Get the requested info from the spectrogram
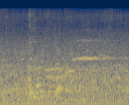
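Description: Crowd chatter, with one short, high, steady-pitched squeal a little over a second in.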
